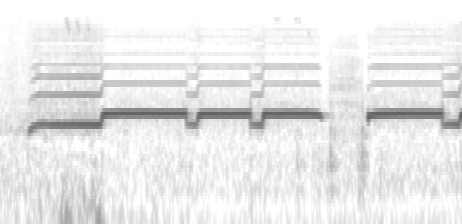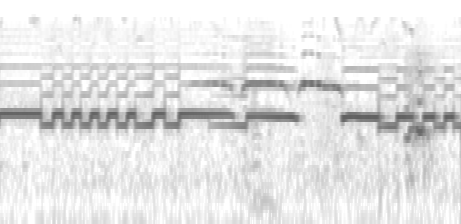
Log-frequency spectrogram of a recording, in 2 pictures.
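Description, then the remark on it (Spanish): Clay whistles play clear, breathy tones, first long held notes with stepwise pitch jumps, then quick fluttering trills and warbles, loud and steady with no talking. “Llevaré estos bastones con pirograbados y estos silbatos de arcilla.”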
